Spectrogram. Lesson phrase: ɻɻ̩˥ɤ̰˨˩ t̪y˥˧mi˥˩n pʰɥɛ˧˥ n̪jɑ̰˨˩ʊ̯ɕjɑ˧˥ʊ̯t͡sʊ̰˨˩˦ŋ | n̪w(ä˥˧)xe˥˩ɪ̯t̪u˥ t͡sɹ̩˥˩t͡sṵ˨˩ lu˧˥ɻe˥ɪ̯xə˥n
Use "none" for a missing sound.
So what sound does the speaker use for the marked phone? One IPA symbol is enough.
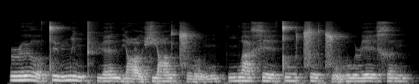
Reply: ä˥˧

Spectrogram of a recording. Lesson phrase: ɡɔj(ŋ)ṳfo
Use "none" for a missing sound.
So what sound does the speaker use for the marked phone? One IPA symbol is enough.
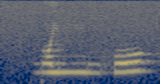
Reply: mː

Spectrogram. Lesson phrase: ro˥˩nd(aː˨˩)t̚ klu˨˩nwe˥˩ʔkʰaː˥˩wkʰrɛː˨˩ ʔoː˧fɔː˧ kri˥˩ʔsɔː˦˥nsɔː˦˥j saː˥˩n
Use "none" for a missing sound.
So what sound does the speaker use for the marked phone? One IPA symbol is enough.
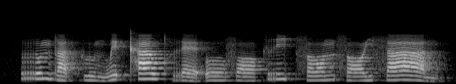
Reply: aː˨˩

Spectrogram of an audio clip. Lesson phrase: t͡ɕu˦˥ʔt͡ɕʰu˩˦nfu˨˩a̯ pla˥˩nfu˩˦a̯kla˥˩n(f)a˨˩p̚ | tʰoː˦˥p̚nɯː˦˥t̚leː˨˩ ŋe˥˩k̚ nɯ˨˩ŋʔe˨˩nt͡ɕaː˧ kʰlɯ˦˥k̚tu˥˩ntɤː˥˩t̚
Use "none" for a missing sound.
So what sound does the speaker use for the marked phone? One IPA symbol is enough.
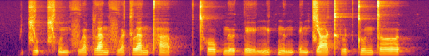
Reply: pʰ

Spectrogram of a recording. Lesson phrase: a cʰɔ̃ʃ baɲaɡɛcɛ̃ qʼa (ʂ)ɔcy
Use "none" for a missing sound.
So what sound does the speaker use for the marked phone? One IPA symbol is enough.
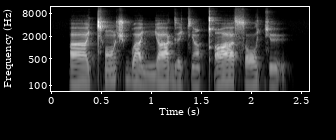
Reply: s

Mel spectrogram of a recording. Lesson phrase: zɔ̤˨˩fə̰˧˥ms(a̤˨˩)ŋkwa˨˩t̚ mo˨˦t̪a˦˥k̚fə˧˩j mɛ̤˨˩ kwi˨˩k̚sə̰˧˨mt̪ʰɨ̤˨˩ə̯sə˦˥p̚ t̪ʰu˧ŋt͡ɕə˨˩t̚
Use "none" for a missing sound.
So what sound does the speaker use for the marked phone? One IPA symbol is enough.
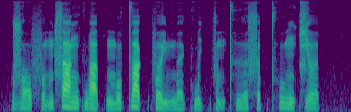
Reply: a˧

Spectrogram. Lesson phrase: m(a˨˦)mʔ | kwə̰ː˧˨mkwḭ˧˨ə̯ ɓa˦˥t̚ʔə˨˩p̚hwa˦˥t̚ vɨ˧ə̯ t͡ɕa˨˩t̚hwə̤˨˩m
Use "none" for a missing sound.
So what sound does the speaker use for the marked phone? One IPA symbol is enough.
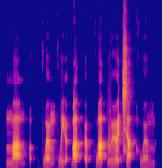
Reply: a̰˧˨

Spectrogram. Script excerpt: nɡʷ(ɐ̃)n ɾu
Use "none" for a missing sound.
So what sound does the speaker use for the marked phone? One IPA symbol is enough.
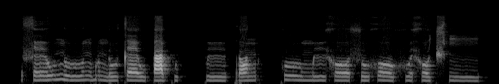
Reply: ɐ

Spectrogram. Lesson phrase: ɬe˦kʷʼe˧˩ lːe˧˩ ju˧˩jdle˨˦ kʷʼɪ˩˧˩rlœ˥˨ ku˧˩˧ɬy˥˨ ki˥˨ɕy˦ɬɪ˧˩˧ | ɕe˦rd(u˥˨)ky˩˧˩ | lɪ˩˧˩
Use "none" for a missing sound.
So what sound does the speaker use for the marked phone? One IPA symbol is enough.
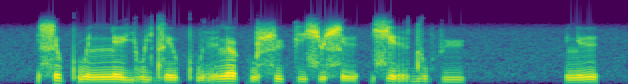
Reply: u˥˨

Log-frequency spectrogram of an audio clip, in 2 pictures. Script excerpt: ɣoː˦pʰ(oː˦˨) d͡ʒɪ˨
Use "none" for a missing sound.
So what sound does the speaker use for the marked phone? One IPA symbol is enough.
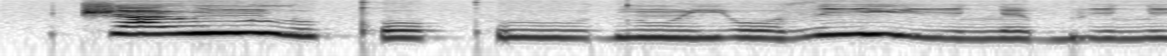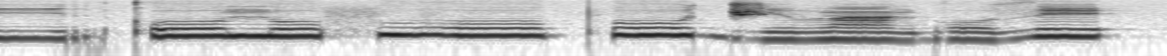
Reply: oː˦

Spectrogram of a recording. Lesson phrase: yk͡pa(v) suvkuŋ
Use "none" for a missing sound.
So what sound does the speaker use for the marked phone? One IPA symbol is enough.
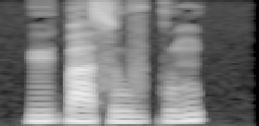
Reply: none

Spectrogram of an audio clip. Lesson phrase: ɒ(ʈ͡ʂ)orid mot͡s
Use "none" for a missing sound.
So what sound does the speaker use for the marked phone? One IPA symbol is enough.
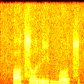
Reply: t͡s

